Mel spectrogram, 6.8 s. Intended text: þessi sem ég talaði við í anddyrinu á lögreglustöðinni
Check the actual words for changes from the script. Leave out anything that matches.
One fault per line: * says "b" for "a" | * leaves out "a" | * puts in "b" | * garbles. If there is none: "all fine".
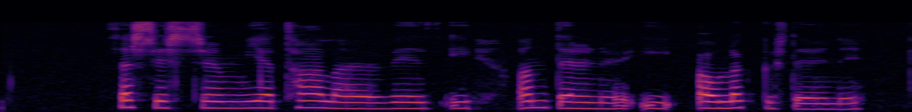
all fine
